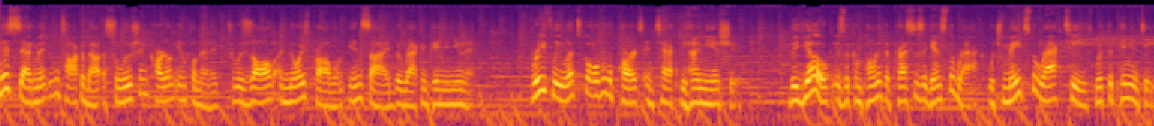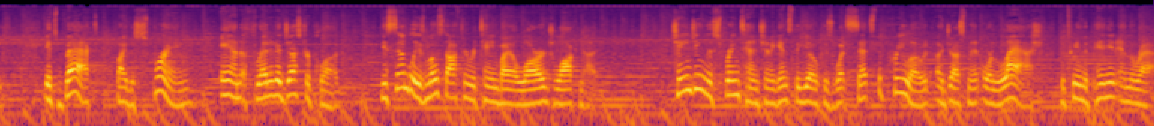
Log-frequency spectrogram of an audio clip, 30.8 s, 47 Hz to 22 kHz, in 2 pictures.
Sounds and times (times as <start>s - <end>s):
Speech: 0.0s - 6.4s, 7.1s - 9.9s, 10.6s - 23.4s, 24.4s - 30.7s
Music: 0.0s - 30.7s.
